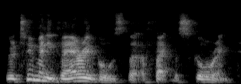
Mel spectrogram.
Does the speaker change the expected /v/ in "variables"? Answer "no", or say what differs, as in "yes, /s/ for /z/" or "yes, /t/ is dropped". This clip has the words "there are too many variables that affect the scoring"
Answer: no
